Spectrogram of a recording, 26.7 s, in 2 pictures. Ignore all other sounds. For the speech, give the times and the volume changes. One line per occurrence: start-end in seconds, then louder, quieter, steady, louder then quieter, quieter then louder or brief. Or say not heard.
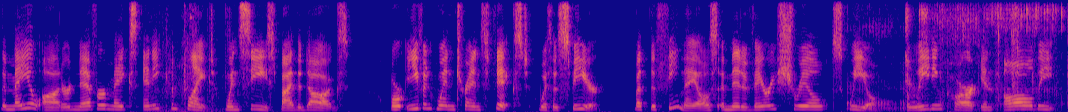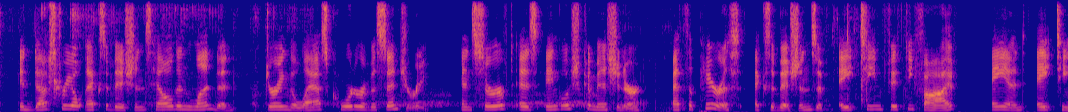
0.0-26.6 steady.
